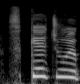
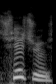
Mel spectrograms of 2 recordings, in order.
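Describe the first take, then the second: First: It is said in an American accent, starting 'sk'. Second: It is said in a British accent, starting 'sh'. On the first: "미국에서는" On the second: "영국에서는 쉐줄"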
